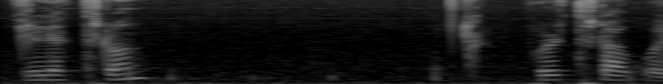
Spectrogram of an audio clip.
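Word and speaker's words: eV: 이 V가 무엇인지 이 V 어떻게 읽냐면 일렉트론 볼트라고 읽어요.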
